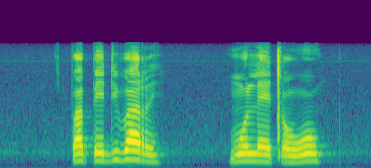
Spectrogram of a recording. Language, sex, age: Northern Sotho, male, 25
